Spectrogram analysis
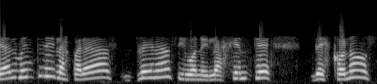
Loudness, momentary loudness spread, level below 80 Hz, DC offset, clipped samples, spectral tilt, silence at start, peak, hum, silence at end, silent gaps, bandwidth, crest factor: -17 LUFS; 4 LU; -68 dBFS; under 0.1%; under 0.1%; -6 dB/octave; 0 s; -4 dBFS; none; 0.1 s; none; 6.6 kHz; 12 dB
